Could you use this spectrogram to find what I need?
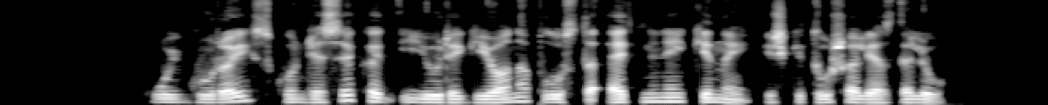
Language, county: Lithuanian, Klaipėda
